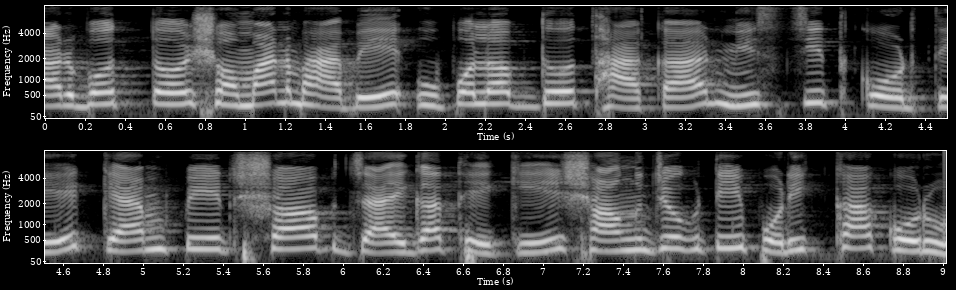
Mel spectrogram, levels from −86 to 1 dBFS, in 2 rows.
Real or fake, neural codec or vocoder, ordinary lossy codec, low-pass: real; none; none; none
